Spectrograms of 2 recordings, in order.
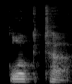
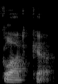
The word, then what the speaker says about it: Glokta: Glokta, not Glotka.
